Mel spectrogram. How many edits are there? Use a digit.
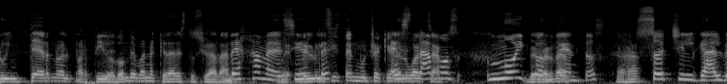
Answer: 0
